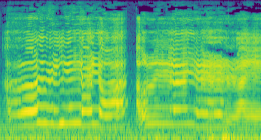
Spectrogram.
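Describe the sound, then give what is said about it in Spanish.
A loud, drawn-out primal scream of frustration: one wailing, strained cry held for about two seconds, a brief catch of breath, then a second sustained howl that wavers in pitch. “Ese es el grito primario de estoy hasta los buitos.”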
